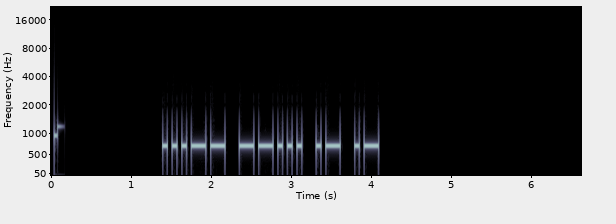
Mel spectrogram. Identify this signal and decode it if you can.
Morse code, heard as a keyed tone, about 20 wpm, 700 Hz. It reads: 37AA
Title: Common Cut Numbers - 4-Digit 20wpm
